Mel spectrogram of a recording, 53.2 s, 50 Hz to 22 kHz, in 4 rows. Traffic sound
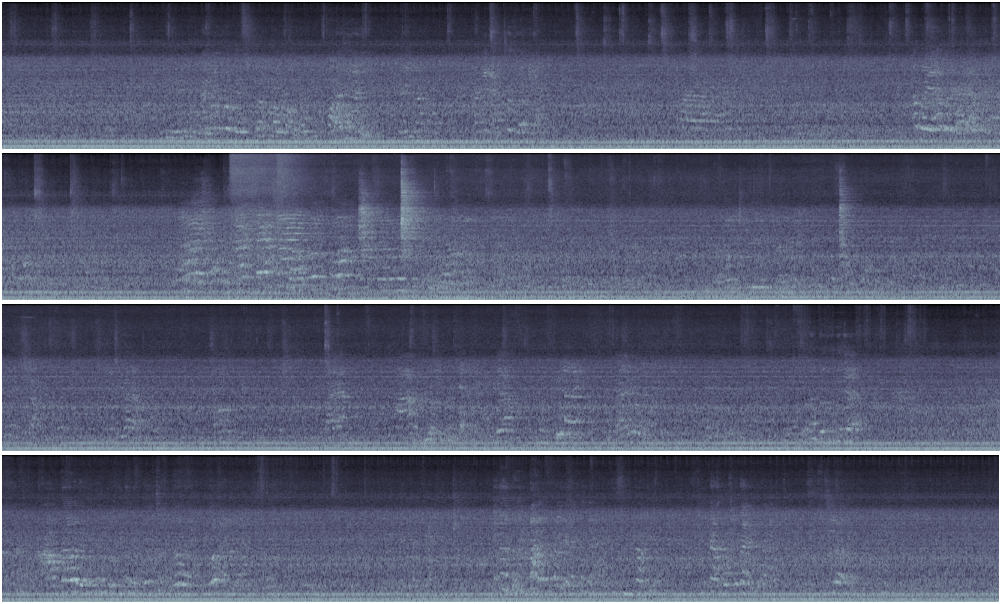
0:14.4 0:37.2

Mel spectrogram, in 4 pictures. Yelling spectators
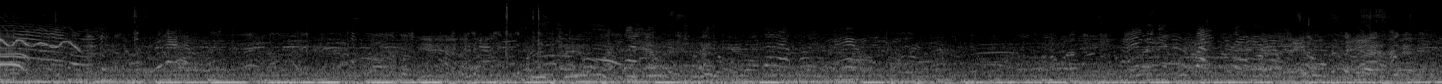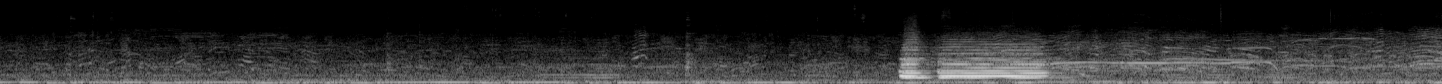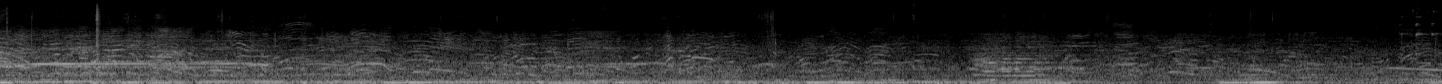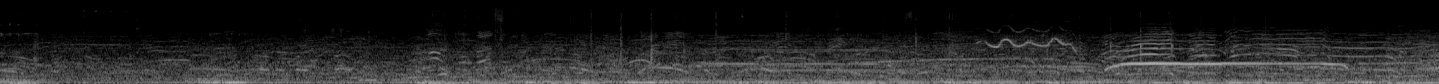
0:00.0 0:04.7, 0:18.0 0:57.6

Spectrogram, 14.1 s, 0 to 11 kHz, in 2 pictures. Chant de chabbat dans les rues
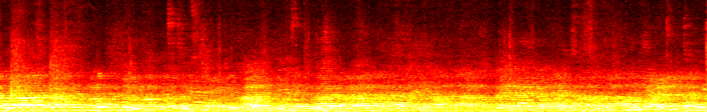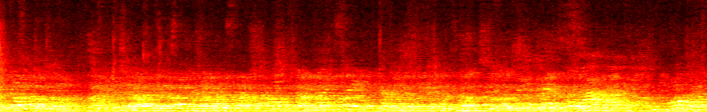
0:00.0 0:08.9

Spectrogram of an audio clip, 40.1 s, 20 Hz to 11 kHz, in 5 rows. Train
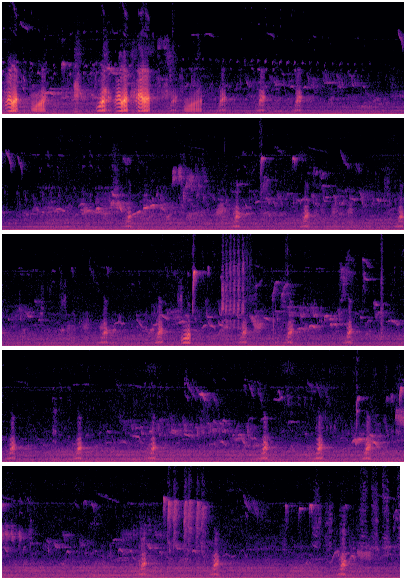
0:32.6 0:39.2

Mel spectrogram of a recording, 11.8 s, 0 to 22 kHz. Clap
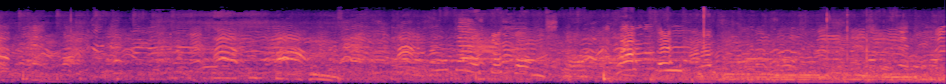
0:10.3 0:11.0

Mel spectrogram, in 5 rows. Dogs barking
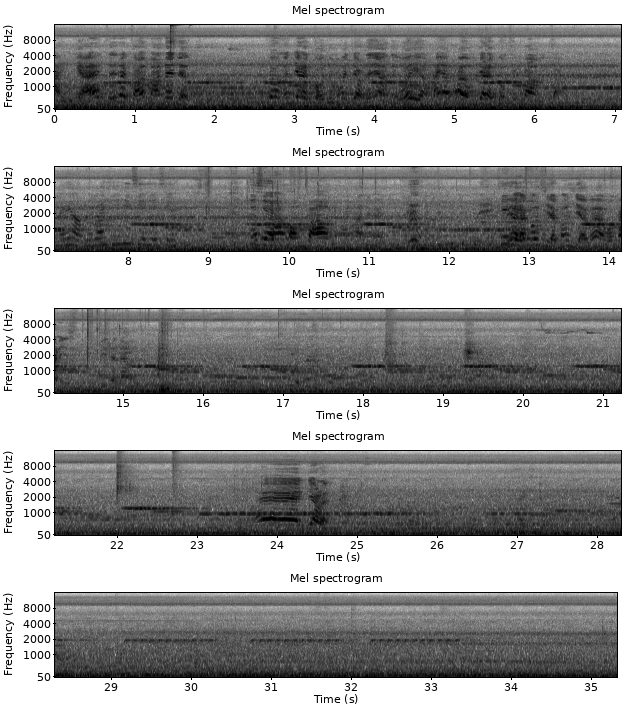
0:11.4 0:11.9

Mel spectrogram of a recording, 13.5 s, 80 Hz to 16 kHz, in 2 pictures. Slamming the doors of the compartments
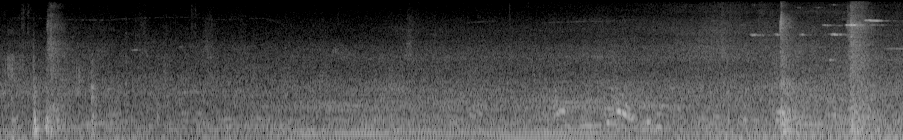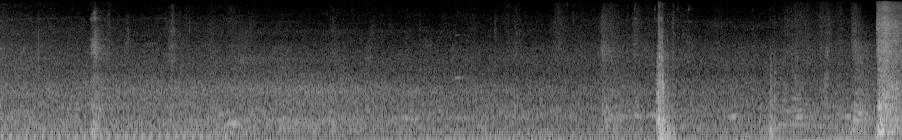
0:11.3 0:13.5

